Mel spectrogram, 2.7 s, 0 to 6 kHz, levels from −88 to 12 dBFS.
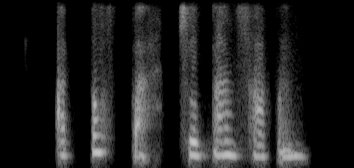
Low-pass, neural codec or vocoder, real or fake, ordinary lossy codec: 5.4 kHz; codec, 16 kHz, 1 kbps, FreqCodec, smaller model; fake; Opus, 16 kbps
